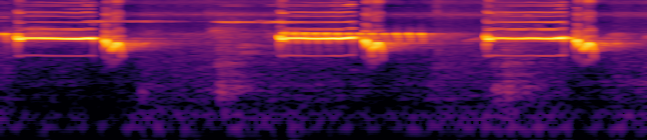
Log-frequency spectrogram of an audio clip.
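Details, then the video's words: Red-headed tailorbird (prenjak kepala merah) in lively song, used for luring other birds: a loud, steady high whistle that breaks into a short falling buzzy trill, given three times in about three seconds against a quiet background. "PRENJAK KEPALA MERAH GACOR SUARA NGALUN"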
